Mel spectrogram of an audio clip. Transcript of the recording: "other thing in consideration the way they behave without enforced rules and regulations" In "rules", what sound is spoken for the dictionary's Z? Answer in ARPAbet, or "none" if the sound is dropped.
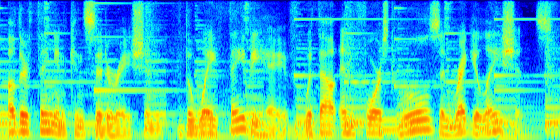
Z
